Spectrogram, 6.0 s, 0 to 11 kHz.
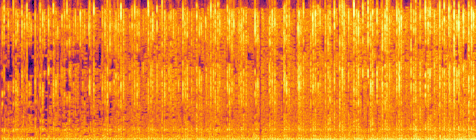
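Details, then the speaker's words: Car's first ride after full assembly: loud low V8 rumble with uneven, hesitant pulses failing to build cleanly when revving; something wasn't right; carburetor lean stumble. "So, this is the first time when the car was fully assembled that I was able to take it for a ride. Listen closely. You'll understand why we didn't Something wasn't right."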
